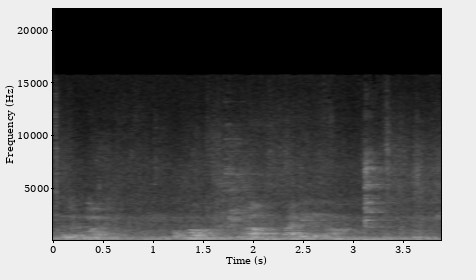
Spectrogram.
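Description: A man talks nearby in an echoing room.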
